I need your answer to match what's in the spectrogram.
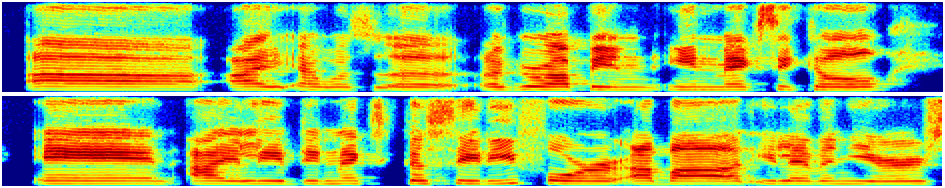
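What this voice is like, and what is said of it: Slight Spanish accent. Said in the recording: “Spanish is my first language. So you're going to notice a little bit of an accent.”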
